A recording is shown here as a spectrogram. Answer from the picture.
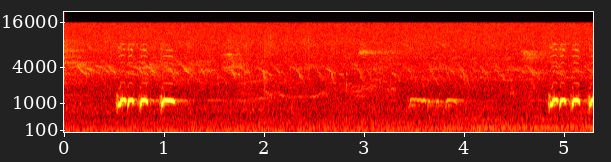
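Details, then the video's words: Wild male zebra dove of a local Indonesian strain calling to a female: two bursts of rapid, rolling cooed notes, three quick trills each, with a softer faint coo between them and distant chirping birds behind. "suara perkutut lokal alam jantan gacor memanggil betina"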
